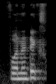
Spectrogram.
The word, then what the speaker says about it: phonetics: इसका pronunciation PH जो है वो F का साउंड लेता है, इसको लिखते भी ऐसे ही हैं, फोनेटिक्स।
